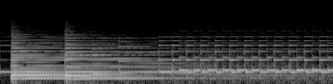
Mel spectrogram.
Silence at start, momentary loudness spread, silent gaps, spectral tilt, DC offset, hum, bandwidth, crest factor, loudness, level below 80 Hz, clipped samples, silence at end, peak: 0 s; 7 LU; none; -6.5 dB/octave; under 0.1%; none; 7.8 kHz; 16 dB; -24 LUFS; -52 dBFS; under 0.1%; 0 s; -8 dBFS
